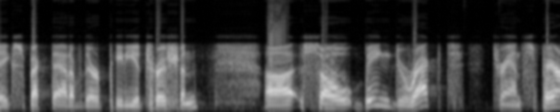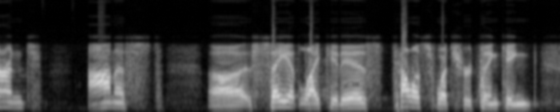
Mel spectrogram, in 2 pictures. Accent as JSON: {"language": "English", "town": "Chicago", "region": "Illinois", "country": "United States", "also_born_or_lived": "San Francisco", "accent": "Chicago", "moved": "yes", "lives_now": "Baltimore, United States", "said": "Nestor, you've picked up my Chicago accent. One never loses that, even though I left Chicago in 1977, which is a long time ago."}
